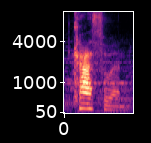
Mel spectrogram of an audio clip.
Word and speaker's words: Catherine: Catherine, that's how you pronounce her name.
